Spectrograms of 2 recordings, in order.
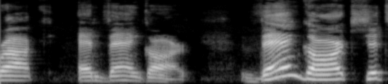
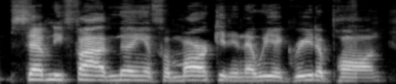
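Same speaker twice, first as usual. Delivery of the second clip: ordinary talk, nothing marked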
